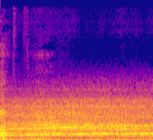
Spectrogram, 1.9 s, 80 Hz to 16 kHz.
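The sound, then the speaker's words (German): Engines of an Airbus A380 wide-body airliner roar on its maiden flight from the test site in Toulouse on 27 April 2005, a high, thin whine riding over a dense, broad rumble. The sound stays constant and loud throughout, with no voices. “Alle hatten das natürlich sehnsüchtig erwartet, äh, den Jungfernflug der A380 des Großraumflugzeugs und das wurde auf dem Testgelände in Toulouse gestartet.”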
